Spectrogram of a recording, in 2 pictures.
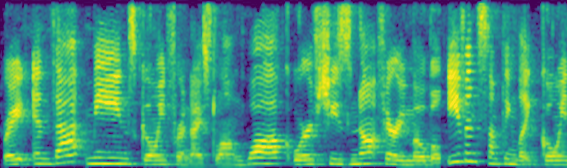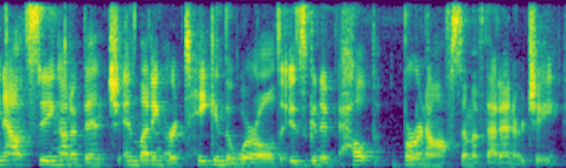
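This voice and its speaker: A woman's voice: mid-range voice, moderate pace, few pauses. A woman co-hosting a podcast about pets, explaining care tips in an earnest, easygoing way and laughing readily. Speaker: podcast co-host, pet wellness expert. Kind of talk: casual podcast chat. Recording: roomy echoey podcast recording.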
